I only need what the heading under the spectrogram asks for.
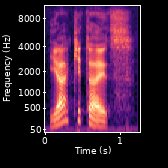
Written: ja kitaec

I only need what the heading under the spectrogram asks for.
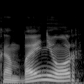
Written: kombainer

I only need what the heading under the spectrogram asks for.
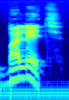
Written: bolet

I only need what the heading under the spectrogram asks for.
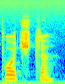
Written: pochta

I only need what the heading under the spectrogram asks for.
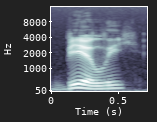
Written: belyj

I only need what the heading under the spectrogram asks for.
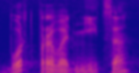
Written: bortprovodnica

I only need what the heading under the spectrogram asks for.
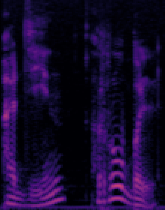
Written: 1 rubl

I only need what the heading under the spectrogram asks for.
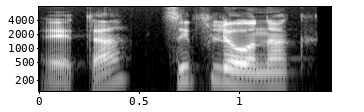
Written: eto cyplenok

